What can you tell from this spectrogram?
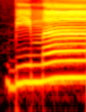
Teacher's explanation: sebelumnya fathah pada kata Bima hamzahnya yang a pada kata aroka maka mim dipanjangkan boleh empat boleh lima harakat · huruf ra dibunyikan secara tafkhim karena ra-nya berbaris fathah, maka cara bacanya ditebalkan, pangkal lidah naikkan. Ara, ra mad tabi'i muqaddar, karena ada baris fathah tegak di atas huruf ra, maka cara bacanya dipanjangkan 2 harokat. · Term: Mad Jaiz munfasil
